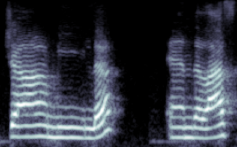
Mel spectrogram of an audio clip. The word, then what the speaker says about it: Yamile: Oh more people so my name is jamila that's how you pronounce it I guess all of you wondered about that except for Louise she already knows but um it's jameelah and the last name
